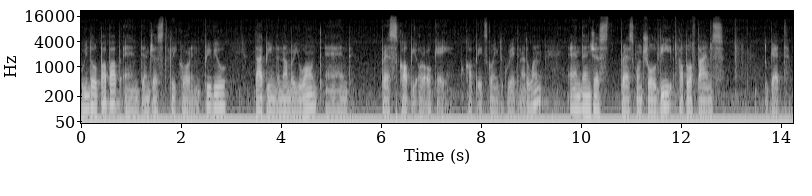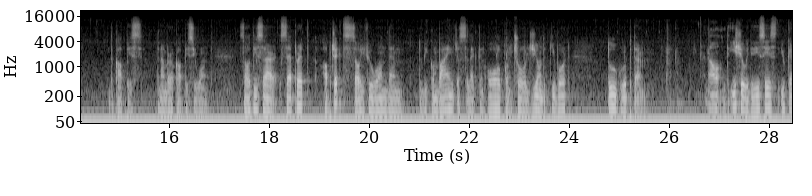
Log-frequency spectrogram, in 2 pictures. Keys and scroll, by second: 11.6 ctrl+d, 22.8 ctrl+g.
